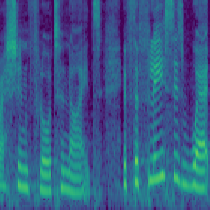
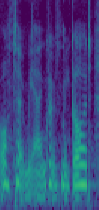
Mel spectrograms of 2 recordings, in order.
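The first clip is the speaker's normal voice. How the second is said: small, tiny, very hushed, creaky questioning voice; 10 dB quieter than usual. Acting out Gideon talking to God, in Gideon's little voice. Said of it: "you can just hear his little voice".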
